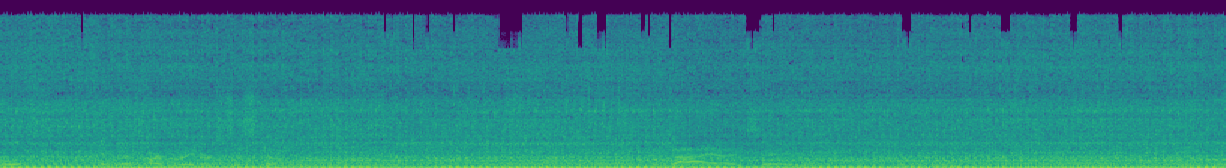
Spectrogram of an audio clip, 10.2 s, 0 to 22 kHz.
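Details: Craftsman LT2000 riding mower engine at a slow idle: low, steady putter about four beats a second with no hunting or misses; smooth, normal idle.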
